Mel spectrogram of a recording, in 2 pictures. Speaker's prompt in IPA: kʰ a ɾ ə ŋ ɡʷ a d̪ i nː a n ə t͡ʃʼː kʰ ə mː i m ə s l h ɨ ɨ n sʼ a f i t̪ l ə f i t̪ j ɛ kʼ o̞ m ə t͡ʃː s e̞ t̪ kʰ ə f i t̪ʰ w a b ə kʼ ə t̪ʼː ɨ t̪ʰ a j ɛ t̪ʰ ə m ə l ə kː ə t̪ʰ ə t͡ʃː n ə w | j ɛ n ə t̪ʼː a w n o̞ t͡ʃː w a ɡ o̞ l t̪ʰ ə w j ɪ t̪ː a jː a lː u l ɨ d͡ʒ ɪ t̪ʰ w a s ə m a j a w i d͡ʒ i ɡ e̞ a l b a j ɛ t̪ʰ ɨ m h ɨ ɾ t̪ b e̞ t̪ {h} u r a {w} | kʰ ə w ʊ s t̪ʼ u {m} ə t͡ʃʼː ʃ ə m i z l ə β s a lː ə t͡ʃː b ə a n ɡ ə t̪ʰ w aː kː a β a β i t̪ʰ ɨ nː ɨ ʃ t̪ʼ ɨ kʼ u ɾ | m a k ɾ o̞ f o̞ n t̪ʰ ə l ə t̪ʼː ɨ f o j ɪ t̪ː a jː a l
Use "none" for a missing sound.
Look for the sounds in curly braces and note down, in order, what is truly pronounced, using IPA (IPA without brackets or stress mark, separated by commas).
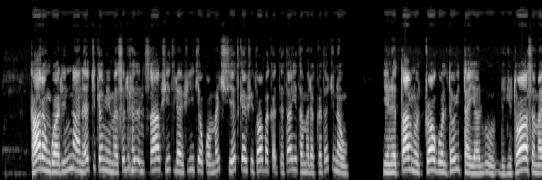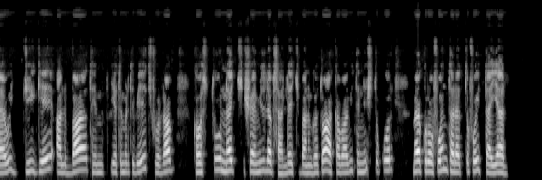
ʃ, β, n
